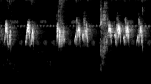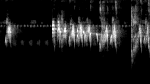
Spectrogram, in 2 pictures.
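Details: Blue-crowned hanging parrot at a luring session on grass, giving rapid bursts of sharp, very high, buzzy chirps in irregular runs with brief pauses, backed by a constant thin high tone.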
